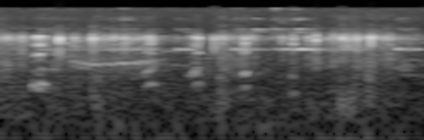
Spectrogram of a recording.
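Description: Rapid clicking and scraping of Akita dogs' claws on ice as they scramble and play, with a brief high whine about half a second in.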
